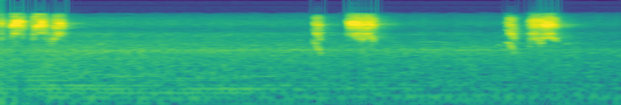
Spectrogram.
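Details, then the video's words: Oriental magpie-robin in a recording for training songbirds. Gives three short clusters of harsh, hissing rasps, each preceded by a brief sharp note. Long quiet gaps separate the clusters, with faint hum throughout. "Ocehan Suara Burung Kacer"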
